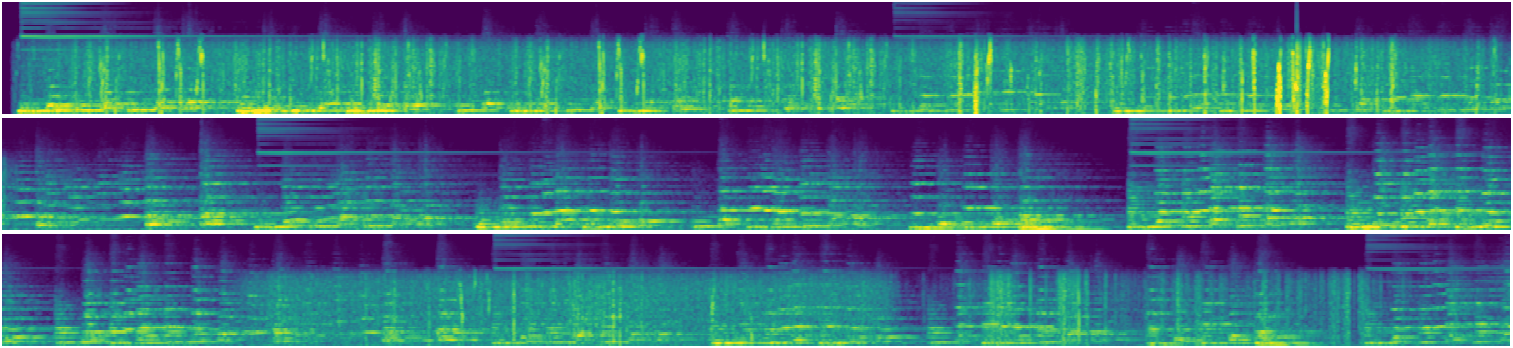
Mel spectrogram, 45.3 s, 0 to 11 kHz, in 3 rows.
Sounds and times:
Music: 0.1 - 45.2.

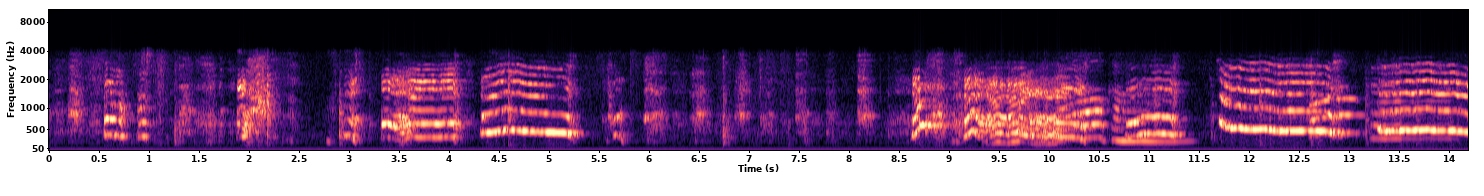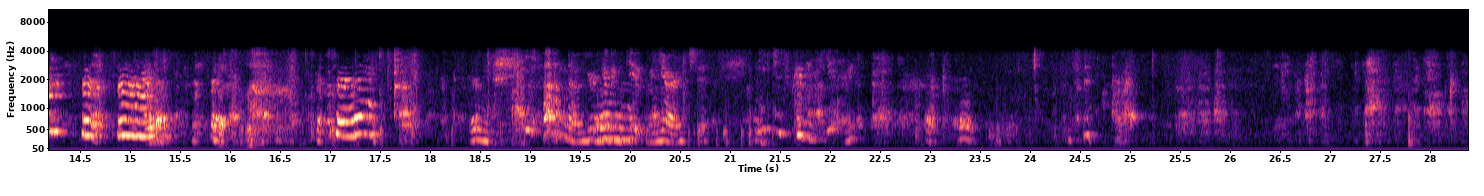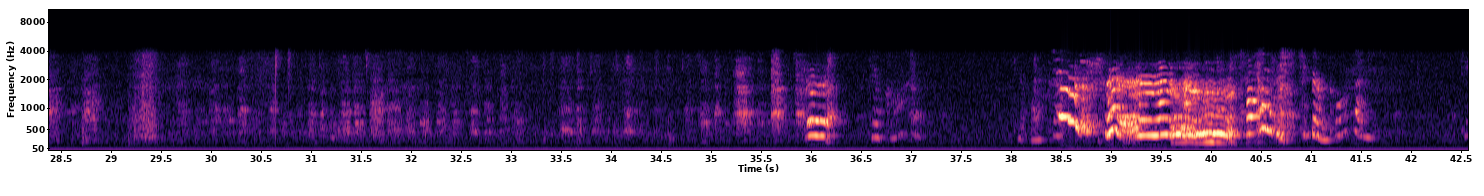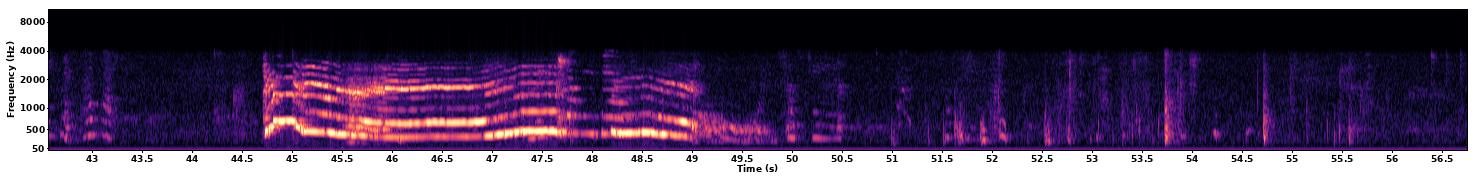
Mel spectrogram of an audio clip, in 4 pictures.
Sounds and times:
Speech: 10.1 - 11.4, 18.4 - 22.4, 36.6 - 37.2, 38.0 - 38.4, 40.2 - 41.7, 42.5 - 43.3, 49.6 - 50.6.

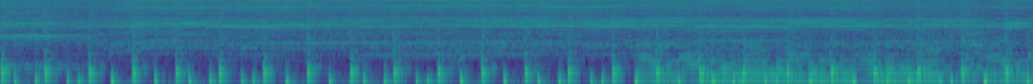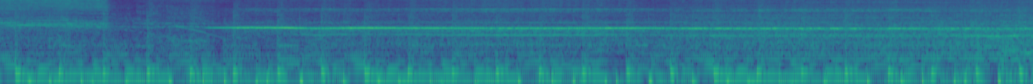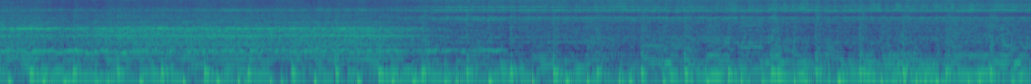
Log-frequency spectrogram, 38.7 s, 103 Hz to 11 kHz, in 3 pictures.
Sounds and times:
Music: 0.0 - 38.7
Power tool: 0.0 - 38.7.

